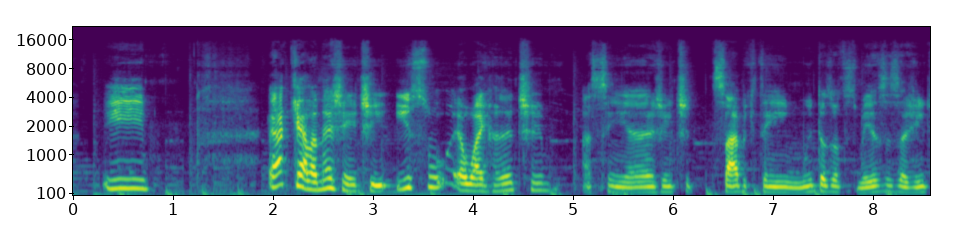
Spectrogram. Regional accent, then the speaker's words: São Paulo, Brazil; eu sou paulista da história

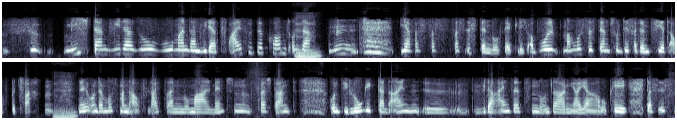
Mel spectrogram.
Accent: Germany; Ich als Deutsche und als freie Frau, weißt du, ich bin 70, ich bin nie verheiratet gewesen, ich hab einen Sohn, den habe ich alleine großgezogen.

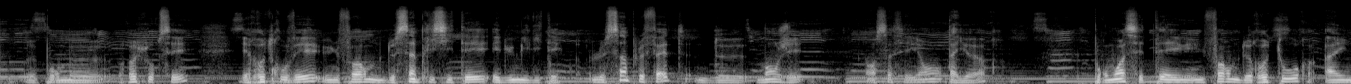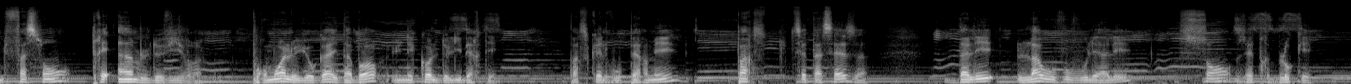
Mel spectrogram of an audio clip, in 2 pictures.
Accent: Morocco; moved away as an adult; j'ai quitté le Maroc à l'âge de 20 ans.

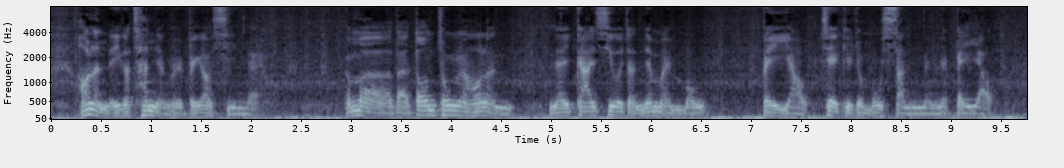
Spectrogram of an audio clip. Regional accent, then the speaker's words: China; 其實自古以嚟人，尤其是我哋中國人就話入土為安啊嘛。

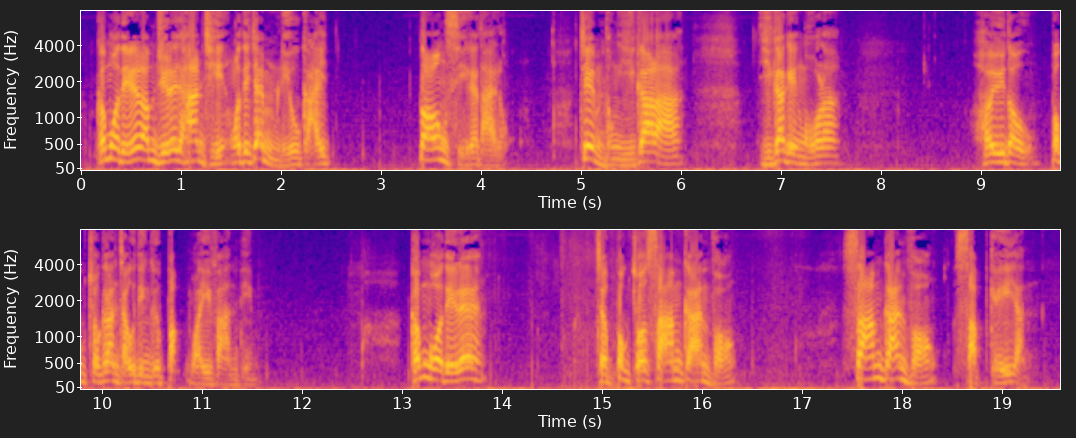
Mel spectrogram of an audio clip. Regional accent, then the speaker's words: China; 就令到我个人呢就觉得身为中国人自豪啊！

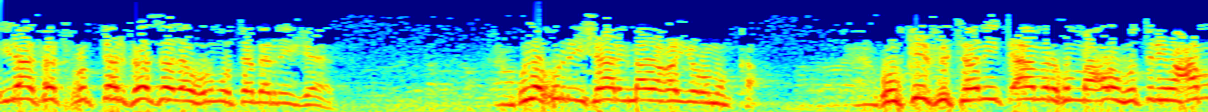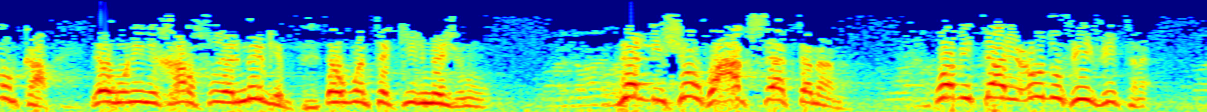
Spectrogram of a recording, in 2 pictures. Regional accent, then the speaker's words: Mauritania; إذا احنا موريتاني مرضى القلوب

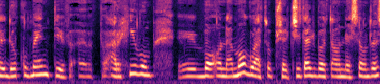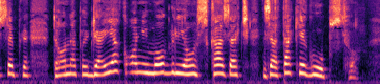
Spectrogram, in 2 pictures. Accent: Pabianice, Łódź Voivodeship, Poland; also born or lived in Biała; Ja urodziłam się na wsi w Białej koło Zgierza i to była właśnie początek mojego życia. Potem ze względu na szkoły rodzice postarali się przenieść do Pabianic, bo córki już dojrzały i jeszcze nadawały do pójścia do gimnazjum. No i ja oczywiście chodziłam do szkoły już w Pabianicach.

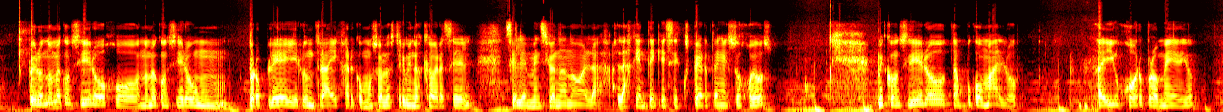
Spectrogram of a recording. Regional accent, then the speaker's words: Ica, Peru; como ya lo mencionaste, soy de Perú, exactamente vivo en Ica, que es un departamento que está a 4 horas de la capital, que es Lima.

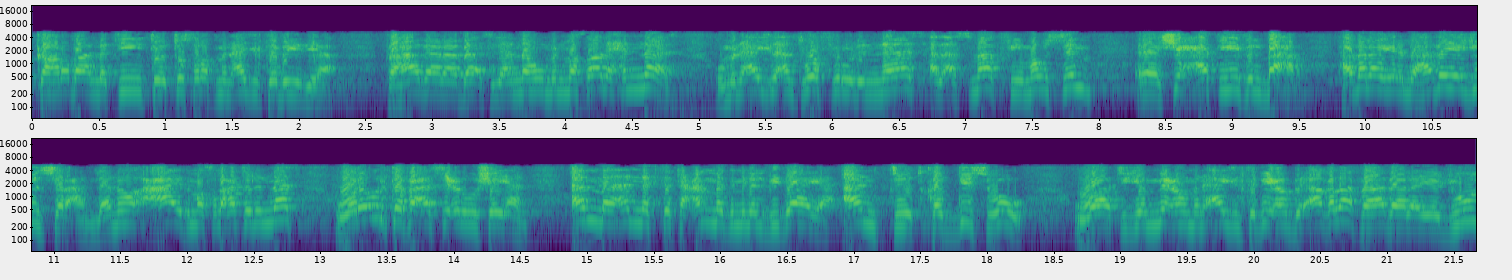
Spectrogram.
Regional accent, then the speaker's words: Yemen; فمثلا الآن التونة ما يسمى عندنا في اليمن تونة

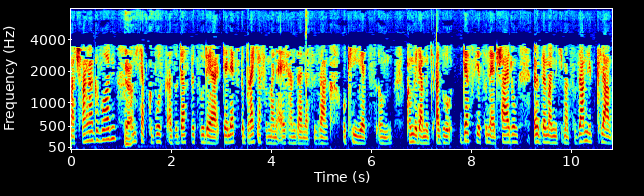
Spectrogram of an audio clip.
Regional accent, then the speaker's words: Düsseldorf, North Rhine-Westphalia, Germany; also ich komme aus Düsseldorf

